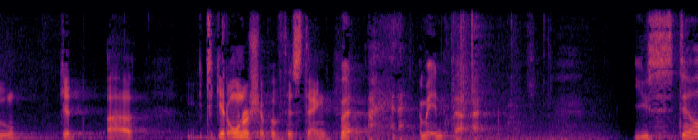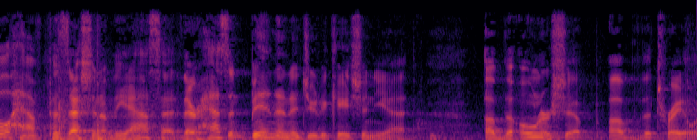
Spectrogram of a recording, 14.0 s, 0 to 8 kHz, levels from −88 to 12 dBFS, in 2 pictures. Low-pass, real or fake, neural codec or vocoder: 7.2 kHz; real; none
